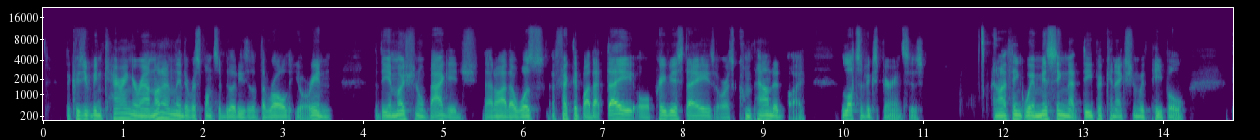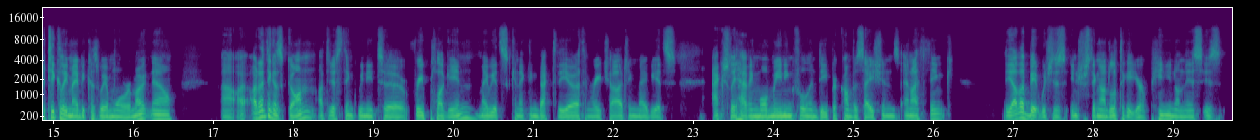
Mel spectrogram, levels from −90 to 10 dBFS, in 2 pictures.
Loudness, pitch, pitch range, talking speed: -26 LUFS, 100 Hz, 95-110 Hz, 210 wpm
